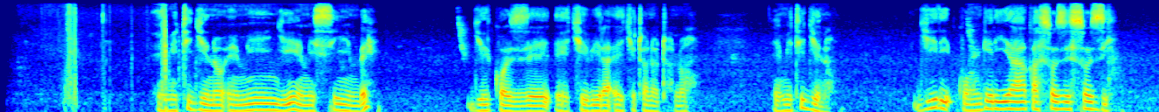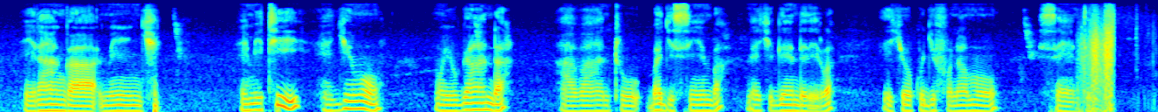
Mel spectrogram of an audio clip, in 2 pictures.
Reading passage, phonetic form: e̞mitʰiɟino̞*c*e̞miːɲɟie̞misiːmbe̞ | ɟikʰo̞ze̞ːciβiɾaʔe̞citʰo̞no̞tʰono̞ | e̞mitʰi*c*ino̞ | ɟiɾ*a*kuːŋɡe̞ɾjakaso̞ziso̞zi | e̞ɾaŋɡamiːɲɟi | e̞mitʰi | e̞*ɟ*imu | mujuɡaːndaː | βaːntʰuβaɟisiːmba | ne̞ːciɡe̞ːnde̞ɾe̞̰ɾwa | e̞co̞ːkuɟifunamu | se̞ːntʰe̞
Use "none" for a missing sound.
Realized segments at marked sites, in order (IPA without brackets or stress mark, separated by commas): ʔ, ɟ, i, ɟ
